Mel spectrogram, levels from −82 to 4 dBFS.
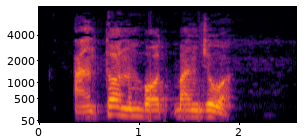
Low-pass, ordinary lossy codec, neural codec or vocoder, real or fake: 7.2 kHz; MP3, 32 kbps; none; real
